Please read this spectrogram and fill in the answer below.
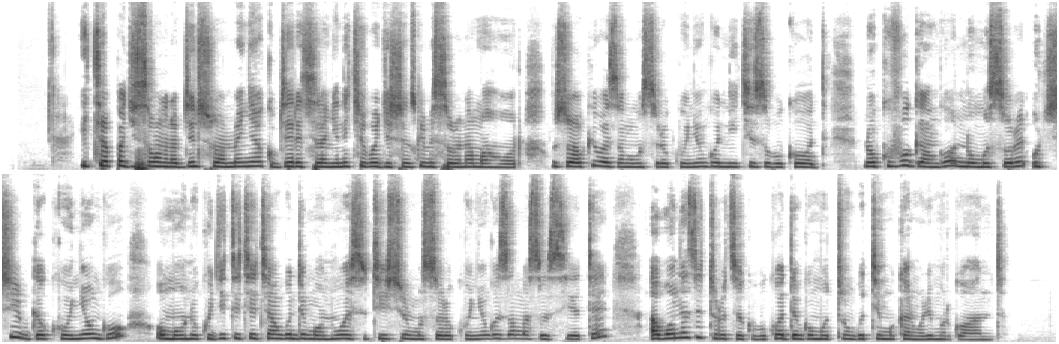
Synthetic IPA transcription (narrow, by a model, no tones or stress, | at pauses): icaːpaɟiso̞βanuɾabɟiːnʃiβame̞ɲakubɟe̞ːɾe̞ce̞ɾaɲeniciɡoɟiʃiːnzɡwiːmiso̞ɾo̞namaɦoɾouʃoβoɾakwiːβazaŋɡumuso̞ɾo̞kuːɲuŋɡunicizuβuko̞ːde̞nukuvuɡaŋɡo̞numuso̞ɾo̞ʔut͡ʃiːbɡakʰuːɲuŋɡuːmuːn̥hukuɟiticecaːŋɡondiumuːn̥huwe̞ːseutiːʃuɾumuso̞ɾo̞kuːɲuŋɡuzamaso̞sije̞te̞aβo̞nazituɾut͡se̞kuβuko̞ːde̞b̚ɡumutuːŋɡutimukanŋuɾimuɾɡwaːndḁ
